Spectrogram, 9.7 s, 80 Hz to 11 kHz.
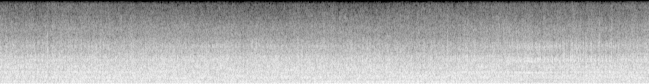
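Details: Morra F25-6 disc mower on tractor, test run after repair: steady even drone driving the discs, no knocking or clatter; cutter bar running normally, occasional slight touching possibly the shield.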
